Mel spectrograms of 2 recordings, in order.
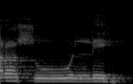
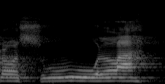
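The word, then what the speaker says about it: وَرَسُولُهُ: Waallaha barium minal musyrikina wa rasulih. Allah tidak melindungi orang musyrik dan tidak melindungi Rasulullah. Salah. Yang benar bacanya, wa annallaha barium minal musyrikina wa rasulah.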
